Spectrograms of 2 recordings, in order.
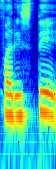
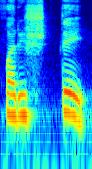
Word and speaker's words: فرشتے: رکھنا ہے، ٹھیک ہے۔ کوئی کہتا ہے فرشتے، جو کہ فرشتے غلط ہے، ہم نے بولنا ہے فرشتے وغیرہ سب فنا ہو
